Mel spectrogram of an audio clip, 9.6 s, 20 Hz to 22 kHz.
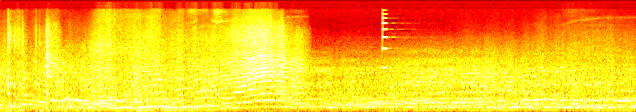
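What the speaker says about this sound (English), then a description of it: "Lovely to hear the variances in sound from these race cars." Several GT race cars from three different manufacturers in Gran Turismo 7, running close together: a loud sustained engine roar with rising and falling revs, a gear-change sweep midway, then a steadier drone.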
